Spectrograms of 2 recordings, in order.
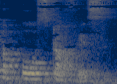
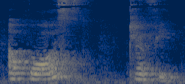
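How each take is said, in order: First: The word ends with an 'office' sound. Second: The word ends with a 'trophy' sound. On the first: The speaker calls it wrong. "जो कि गलत है" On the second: The speaker calls it right. "ये है अपॉस्ट्रफी"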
